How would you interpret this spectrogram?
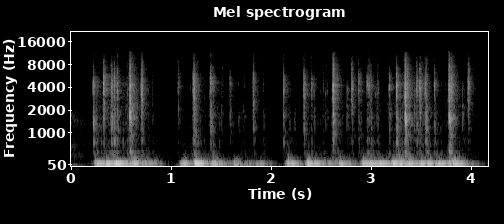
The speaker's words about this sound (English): And I just apologize for the typing.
